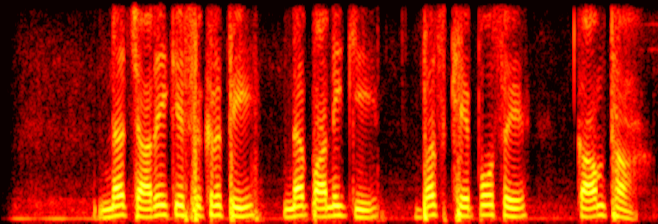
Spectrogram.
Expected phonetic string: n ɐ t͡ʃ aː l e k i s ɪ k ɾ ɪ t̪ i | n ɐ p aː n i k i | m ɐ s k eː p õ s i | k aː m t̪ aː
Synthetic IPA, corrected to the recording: n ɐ t͡ʃ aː ɾ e k i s ɪ k ɾ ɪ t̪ i | n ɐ p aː n i k i | b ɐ s kʰ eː p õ s e | k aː m t̪ʰ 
